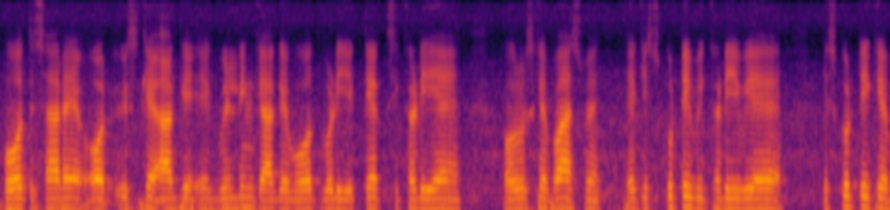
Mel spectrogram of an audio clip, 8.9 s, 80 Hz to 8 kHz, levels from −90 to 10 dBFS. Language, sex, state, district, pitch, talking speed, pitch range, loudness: Hindi, male, Rajasthan, Bikaner, 130 Hz, 180 wpm, 125-135 Hz, -19 LUFS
